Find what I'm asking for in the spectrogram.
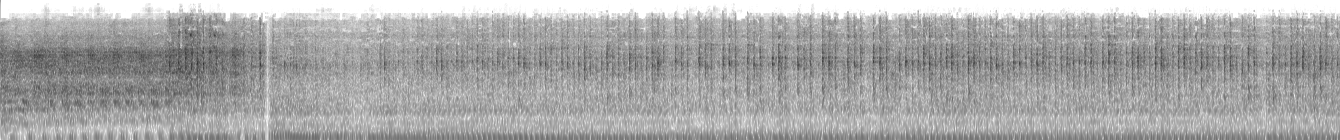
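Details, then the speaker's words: Turbo Miata that developed major issues on a test drive: the engine catches and settles into a lumpy, misfiring idle with an intermittent clack, not a knock or tick; unplugging spark plugs now changes it; cause unknown, with the valve cover coming off to check. "Alrighty, so you guys can't hear it, but it's clacking. It's not knocking, it's not ticking, it's an intermittent clack."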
